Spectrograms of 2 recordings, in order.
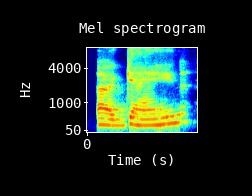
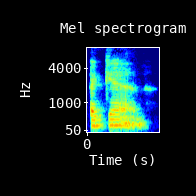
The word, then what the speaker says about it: again: It doesn't say its name. It's again, again, almost like a short I, again. And it does have a short I sound, but it's really a schwa.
